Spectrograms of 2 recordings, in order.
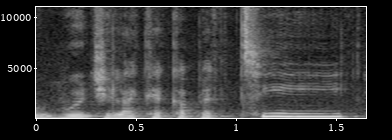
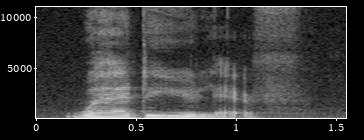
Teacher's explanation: yes no questions go up at the end and wh questions go down at the end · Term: pitch movement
